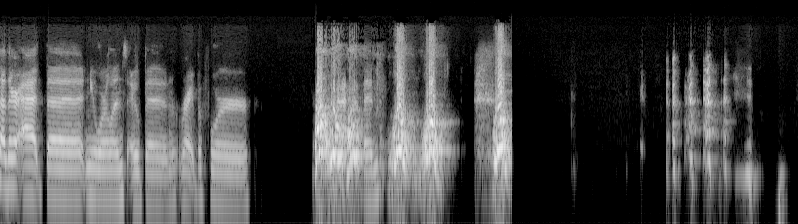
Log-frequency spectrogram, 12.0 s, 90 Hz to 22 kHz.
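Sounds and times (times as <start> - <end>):
speech: 0.0 - 3.9, 4.7 - 7.7
dog barking: 4.7 - 7.7
laughter: 10.0 - 11.4.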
